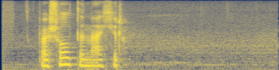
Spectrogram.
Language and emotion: Russian, neutral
